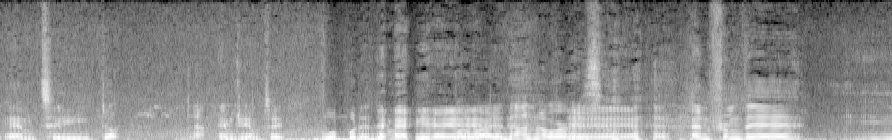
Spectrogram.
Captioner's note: risas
